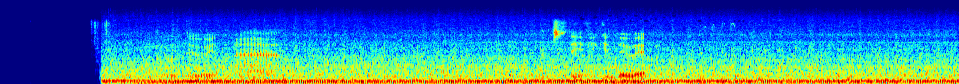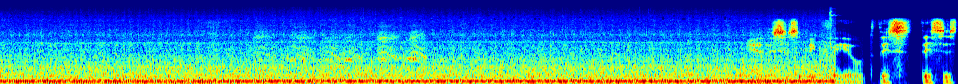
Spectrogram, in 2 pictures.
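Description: A combine harvester's engine drones steadily.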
